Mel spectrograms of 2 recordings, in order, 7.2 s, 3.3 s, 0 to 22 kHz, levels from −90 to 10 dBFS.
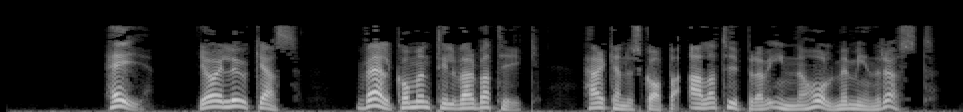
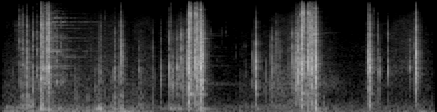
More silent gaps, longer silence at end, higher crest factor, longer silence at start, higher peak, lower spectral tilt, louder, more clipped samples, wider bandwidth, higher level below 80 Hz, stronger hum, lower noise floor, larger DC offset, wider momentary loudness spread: neither; first, 0.4 s vs 0.15 s; about the same, 20 dB vs 22 dB; first, 0.8 s vs 0.2 s; about the same, -2 dBFS vs 0 dBFS; first, -7 dB/octave vs 0 dB/octave; second, -20 LUFS vs -17 LUFS; neither; second, 8.8 kHz vs over 20 kHz; about the same, -50 dBFS vs -48 dBFS; neither; first, -52 dBFS vs -37 dBFS; neither; second, 8 LU vs 20 LU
